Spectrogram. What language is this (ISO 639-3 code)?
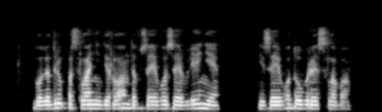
rus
